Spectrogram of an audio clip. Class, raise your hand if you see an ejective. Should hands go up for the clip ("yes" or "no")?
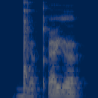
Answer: yes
